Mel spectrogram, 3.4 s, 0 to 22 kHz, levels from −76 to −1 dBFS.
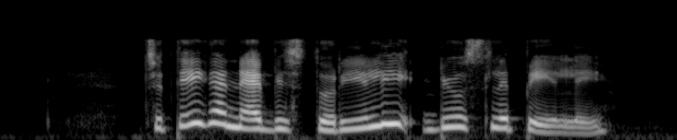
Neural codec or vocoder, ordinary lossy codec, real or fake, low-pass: codec, 16 kHz, 8 kbps, FunCodec, trained on Chinese and English, 25 frames a second; none; fake; none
